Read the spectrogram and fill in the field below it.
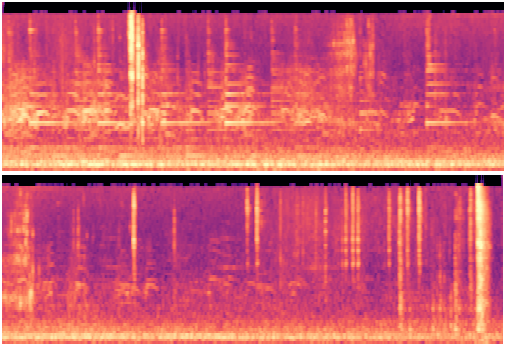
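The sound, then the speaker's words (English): A flock of geese honks continuously over a steady low rumble of wind high above the fields of Wisconsin, the overlapping calls loud, with a few sharp crackles of a CB radio scattered through. “We hear the wind, a flock of geese, and the crackle of a CB radio.”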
